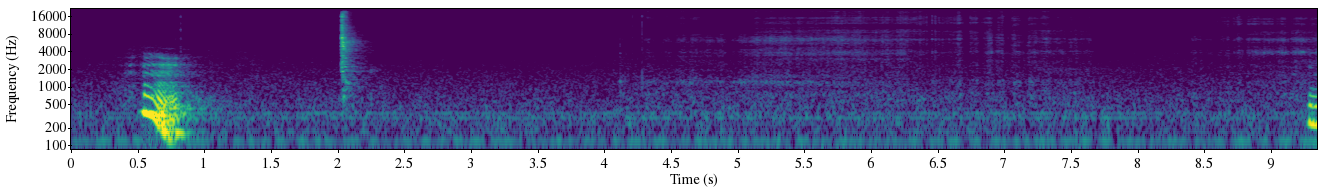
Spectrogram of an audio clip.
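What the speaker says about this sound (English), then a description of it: "Let's try a colored pencil." A colored pencil draws on a sheet of paper with a faint, soft scratching that continues steadily in a quiet room. A couple of brief louder knocks come earlier.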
